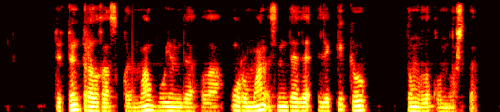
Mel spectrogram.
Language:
Bashkir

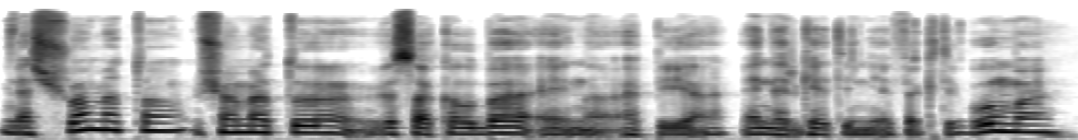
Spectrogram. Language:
Lithuanian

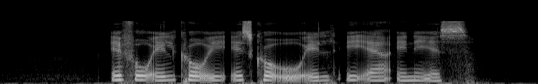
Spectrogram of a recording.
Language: Danish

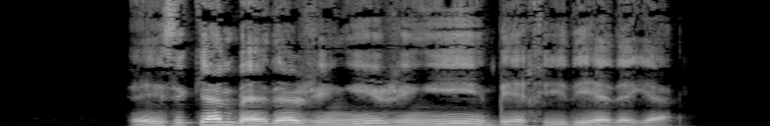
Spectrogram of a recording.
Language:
Torwali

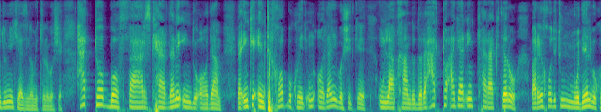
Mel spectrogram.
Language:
Persian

